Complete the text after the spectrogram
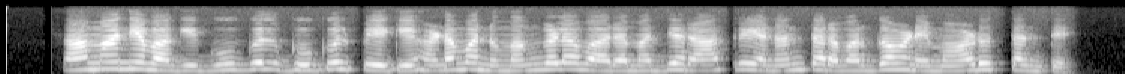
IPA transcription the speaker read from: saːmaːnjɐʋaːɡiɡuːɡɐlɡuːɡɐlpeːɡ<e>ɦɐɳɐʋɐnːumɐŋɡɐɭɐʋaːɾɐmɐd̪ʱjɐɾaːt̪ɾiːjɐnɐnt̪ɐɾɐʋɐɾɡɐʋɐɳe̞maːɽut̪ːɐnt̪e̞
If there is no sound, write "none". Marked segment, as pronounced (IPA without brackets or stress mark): e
